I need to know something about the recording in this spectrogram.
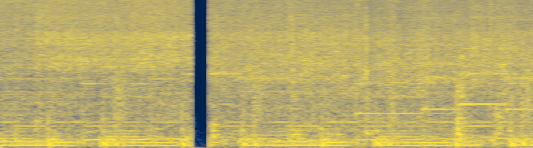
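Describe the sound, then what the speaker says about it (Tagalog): Pork belly sautéing in a dry pan without added oil for Bicol Express, giving a steady, close sizzle with stirring scrapes that runs the whole time apart from a brief silent gap near the start. "Atin muna itong isasangkot siya o igigisa."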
